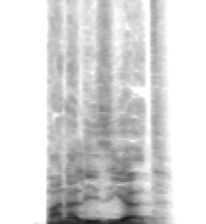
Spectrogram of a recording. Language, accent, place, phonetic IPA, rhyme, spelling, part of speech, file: German, Germany, Berlin, [banaliˈziːɐ̯t], -iːɐ̯t, banalisiert, verb, De-banalisiert.ogg
- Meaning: 1. past participle of banalisieren 2. inflection of banalisieren: third-person singular present 3. inflection of banalisieren: second-person plural present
